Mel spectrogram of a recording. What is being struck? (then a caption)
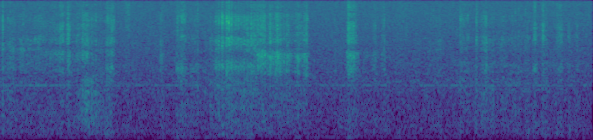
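Steel fountain pen nib on lined paper. A steel fountain pen nib, held in the fingertips, scratches a flat white lined paper sheet in short writing strokes. The sound is a quiet, bright, dry scratching with clustered short scrapes and almost no low end.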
